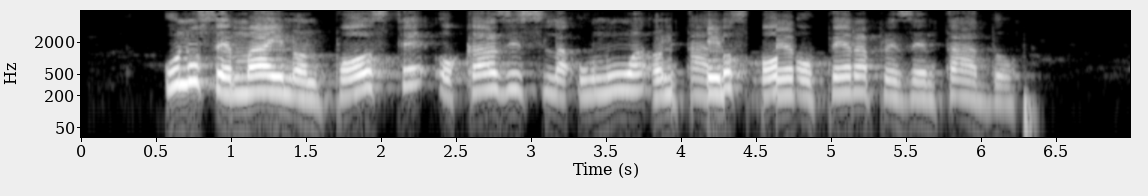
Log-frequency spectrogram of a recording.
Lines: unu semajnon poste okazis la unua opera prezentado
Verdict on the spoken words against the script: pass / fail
fail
